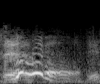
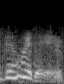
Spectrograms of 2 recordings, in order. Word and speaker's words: Dinwiddie: Dinwiddie. Henrietta Dinwiddie. With an N, not an M. And the accent on the widdy, not on the din.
